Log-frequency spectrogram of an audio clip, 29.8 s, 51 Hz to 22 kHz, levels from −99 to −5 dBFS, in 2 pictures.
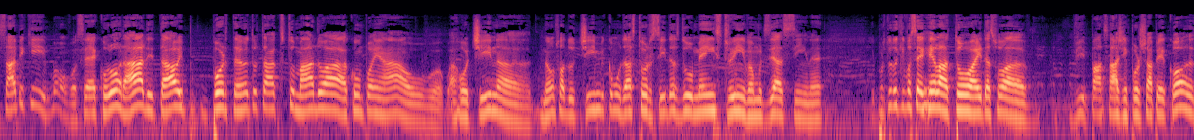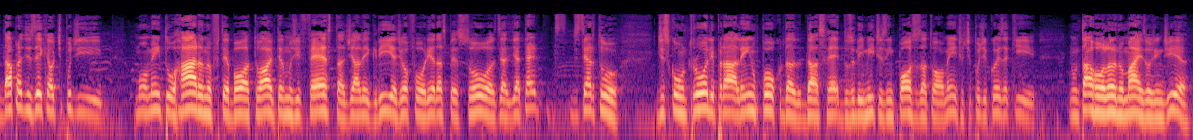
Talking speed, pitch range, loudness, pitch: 185 wpm, 145-180 Hz, -21 LUFS, 165 Hz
